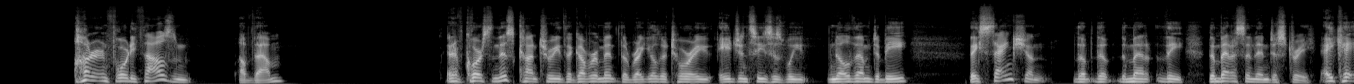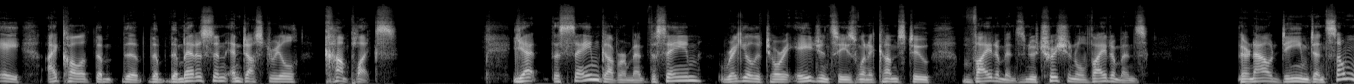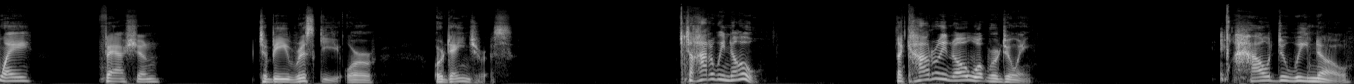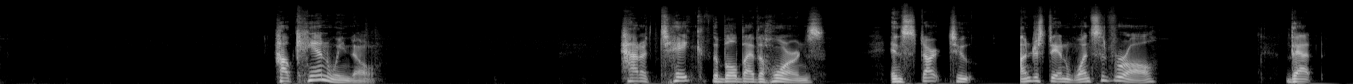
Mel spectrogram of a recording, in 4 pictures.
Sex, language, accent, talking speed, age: male, English, American, 115 wpm, 50-69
